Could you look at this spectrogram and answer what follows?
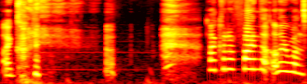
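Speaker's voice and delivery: high laughing, slow. Real, not acted. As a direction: laugh through the words. Laughs at own blindness.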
